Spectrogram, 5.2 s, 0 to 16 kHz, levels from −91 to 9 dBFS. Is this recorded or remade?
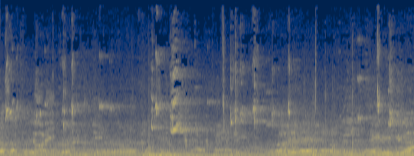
recorded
